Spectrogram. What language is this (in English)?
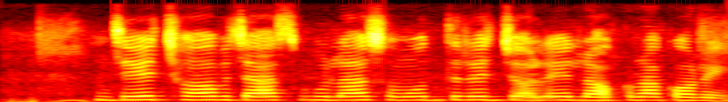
Bangla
